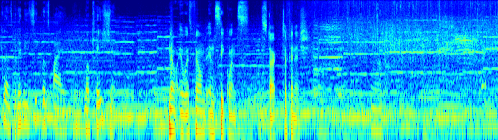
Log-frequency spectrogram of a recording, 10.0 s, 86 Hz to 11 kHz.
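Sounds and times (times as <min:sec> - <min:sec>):
speech: 0:00.0 - 0:02.5, 0:03.4 - 0:06.6
steady rain: 0:06.1 - 0:09.9.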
